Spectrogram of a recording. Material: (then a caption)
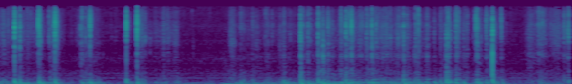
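Jute. A small, flat, empty jute burlap drawstring pouch lying on dark cloth is scratched with short fingernails and fingertips. The result is dry, bright, crackly scratching in quick, uneven bursts, with a few sharper rasps standing out over a soft, rough texture.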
